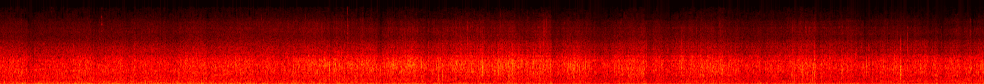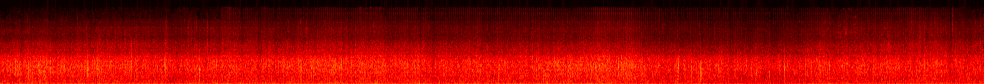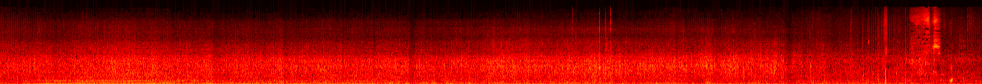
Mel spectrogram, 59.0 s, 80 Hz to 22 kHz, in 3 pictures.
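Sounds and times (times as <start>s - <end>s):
car engine drone: 0.0s - 59.0s
tyre road noise: 0.0s - 59.0s.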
